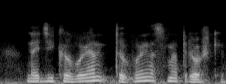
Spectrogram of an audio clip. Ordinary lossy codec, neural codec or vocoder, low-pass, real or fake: Opus, 16 kbps; codec, 16 kHz, 1 kbps, FreqCodec, larger model; 7.2 kHz; fake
